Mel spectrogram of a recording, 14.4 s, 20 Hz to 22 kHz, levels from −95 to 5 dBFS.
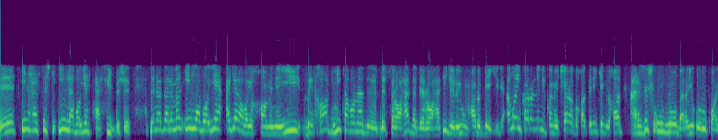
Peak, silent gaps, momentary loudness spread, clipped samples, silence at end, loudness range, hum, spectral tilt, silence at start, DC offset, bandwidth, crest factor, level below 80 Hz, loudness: -8 dBFS; none; 7 LU; under 0.1%; 0 s; 4 LU; none; -5 dB/octave; 0 s; under 0.1%; 4 kHz; 14 dB; -68 dBFS; -22 LUFS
